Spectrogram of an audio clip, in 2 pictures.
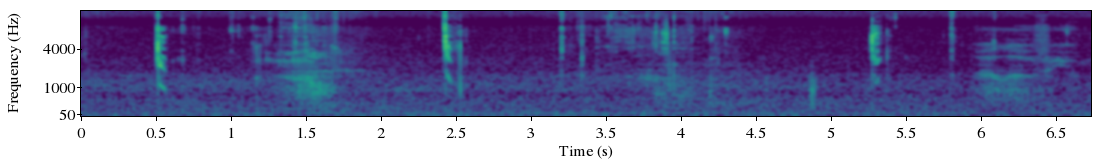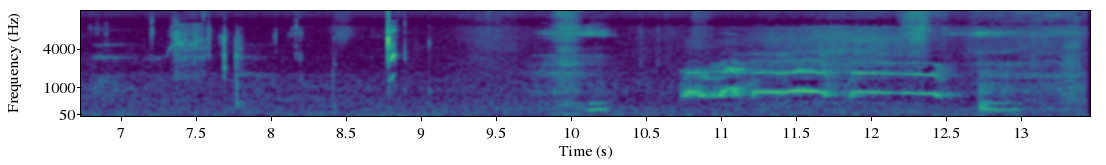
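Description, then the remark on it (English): A rooster crows twice near the end, a rising harmonic cock-a-doodle-doo, over a steady hiss of background noise scattered with soft clicks and crunching sounds; no one speaks. “Well, now that the roosters are up, let's go to sleep.”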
